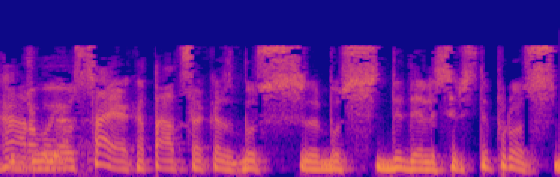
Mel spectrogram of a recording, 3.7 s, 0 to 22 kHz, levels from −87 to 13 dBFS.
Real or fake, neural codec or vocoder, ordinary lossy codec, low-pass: real; none; MP3, 32 kbps; 10.8 kHz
